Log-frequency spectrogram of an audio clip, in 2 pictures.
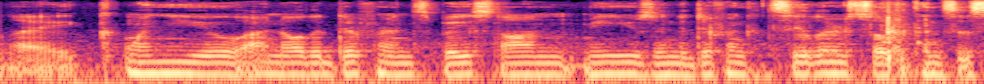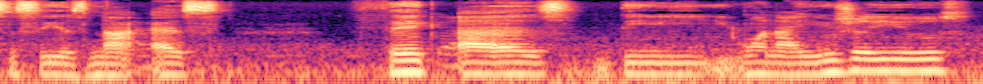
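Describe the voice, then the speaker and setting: Audible room echo and noticeable background noise around a woman speaking at a moderate pace. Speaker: makeup artist. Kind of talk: tutorial.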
